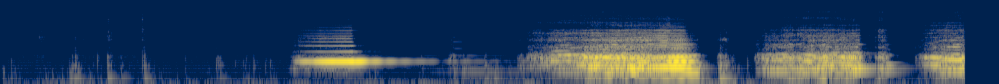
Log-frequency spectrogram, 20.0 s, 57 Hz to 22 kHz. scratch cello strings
3.9s 19.3s

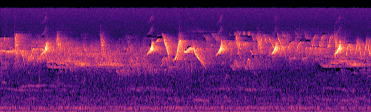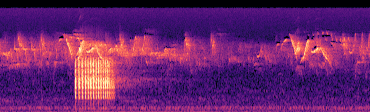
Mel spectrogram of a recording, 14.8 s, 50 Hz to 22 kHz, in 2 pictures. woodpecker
8.8s 10.6s

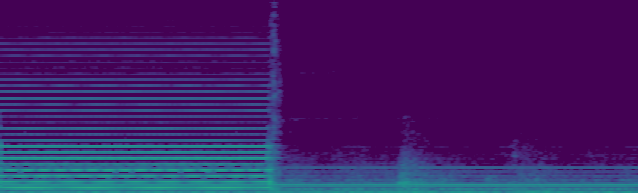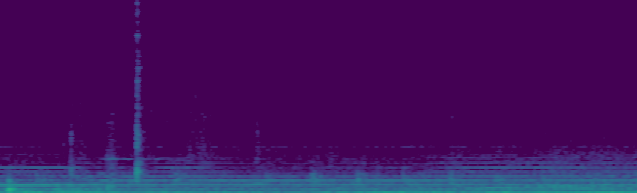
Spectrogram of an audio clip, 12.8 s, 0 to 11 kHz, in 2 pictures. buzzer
0.0s 2.8s

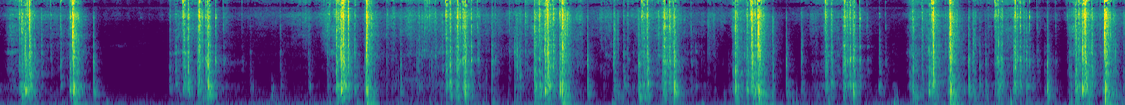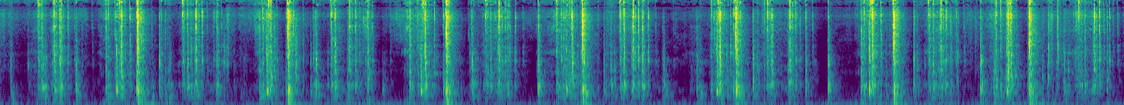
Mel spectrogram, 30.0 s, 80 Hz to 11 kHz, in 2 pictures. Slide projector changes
12.2s 29.9s

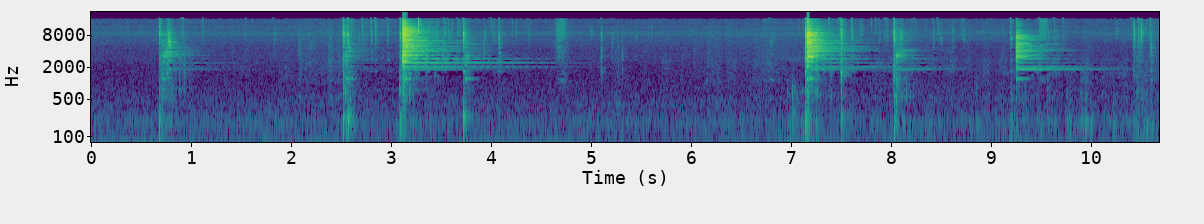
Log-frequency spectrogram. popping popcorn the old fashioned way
0.6s 1.2s, 2.2s 4.2s

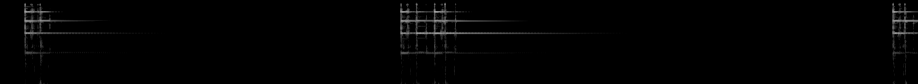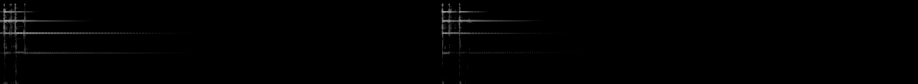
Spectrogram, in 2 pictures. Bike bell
0.2s 2.4s, 4.0s 6.9s, 8.9s 11.9s, 13.6s 15.7s

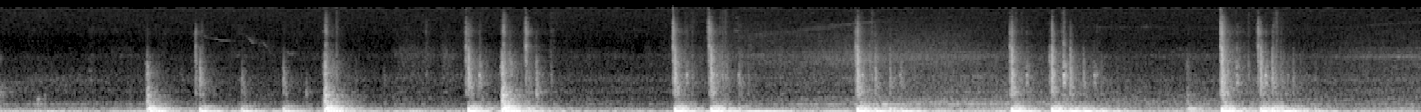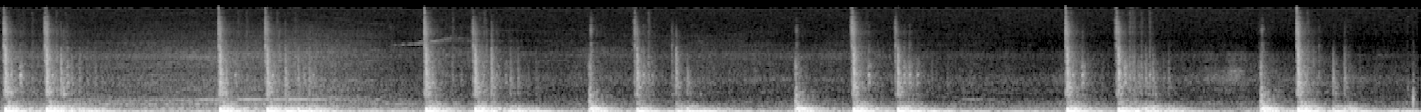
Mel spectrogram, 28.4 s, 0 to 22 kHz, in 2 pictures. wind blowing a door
14.2s 21.4s

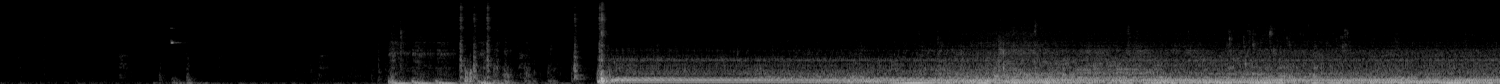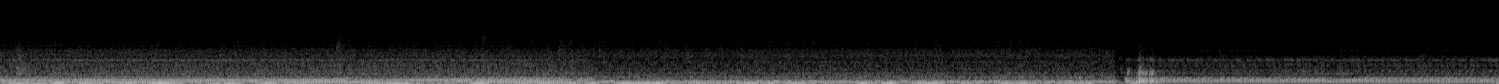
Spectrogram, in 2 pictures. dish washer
6.0s 21.0s

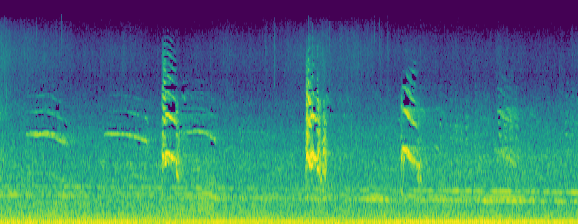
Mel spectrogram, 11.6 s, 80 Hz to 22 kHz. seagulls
0.0s 4.5s, 6.0s 10.7s

